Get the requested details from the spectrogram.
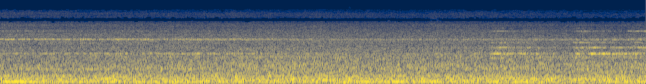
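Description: A train rumbles and hums as it pulls slowly out of an echoing station.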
